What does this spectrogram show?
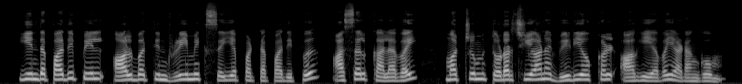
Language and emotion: Tamil, neutral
